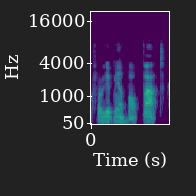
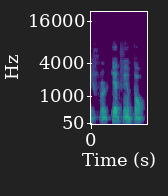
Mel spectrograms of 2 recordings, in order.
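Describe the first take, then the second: First: "forgive" said correctly after the slip; "forgive me about that" as the fixed version; corrected word. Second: "Forget" said where "forgive" was meant; "Forget me about" as a fumbled slip; slip of the tongue. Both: Real, not acted.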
